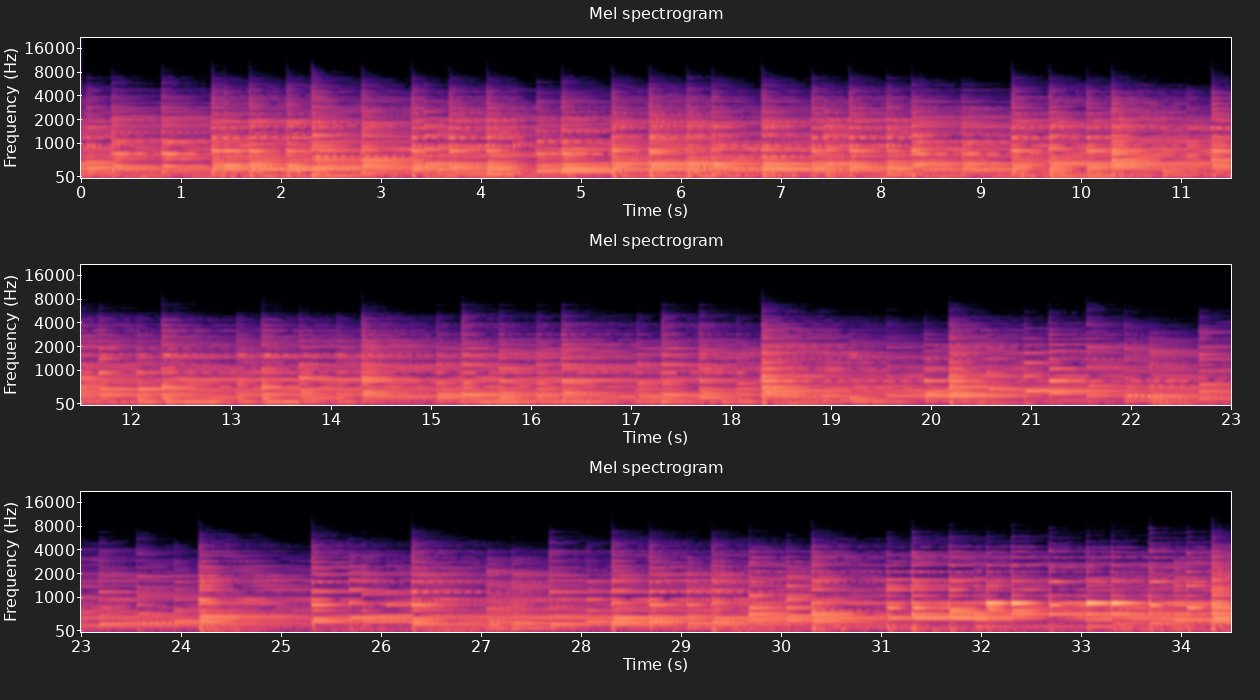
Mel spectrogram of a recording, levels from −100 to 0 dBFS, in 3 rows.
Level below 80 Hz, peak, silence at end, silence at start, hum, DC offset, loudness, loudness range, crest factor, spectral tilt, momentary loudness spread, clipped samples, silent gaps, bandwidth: -42 dBFS; -6 dBFS; 0 s; 0 s; none; under 0.1%; -24 LUFS; 5 LU; 16 dB; -8.5 dB/octave; 8 LU; under 0.1%; none; 7 kHz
